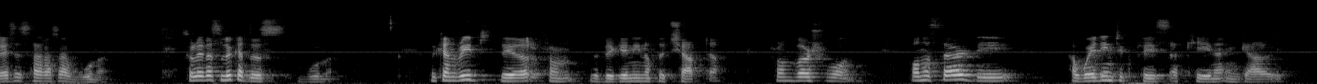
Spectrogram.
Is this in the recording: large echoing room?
yes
